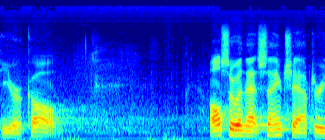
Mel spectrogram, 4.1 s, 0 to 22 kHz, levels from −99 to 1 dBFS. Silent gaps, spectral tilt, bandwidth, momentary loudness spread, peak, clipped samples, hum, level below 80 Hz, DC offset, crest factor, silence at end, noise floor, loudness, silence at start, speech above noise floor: none; -5.5 dB/octave; 9.8 kHz; 12 LU; -8 dBFS; under 0.1%; none; -66 dBFS; under 0.1%; 20 dB; 0 s; -60 dBFS; -26 LUFS; 0 s; 35 dB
